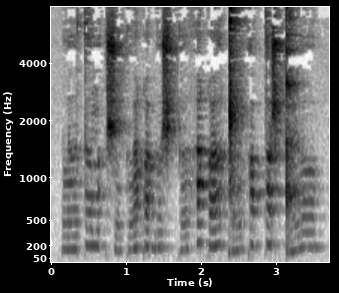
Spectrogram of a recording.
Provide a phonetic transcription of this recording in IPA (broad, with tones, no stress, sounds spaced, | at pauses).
l ɤː˩ t ɤː˧ m ɤ˧ k ʃ ø˩ k ʊː˩˧ qʷ ɤ˧ b ʊː˧ ʃ kː ɤ˩˧ h ɤ˥ qʷ ɤː˧˥ ǁ ʊː˩˧ l k ɒ˥ b t ɒ˥ ʃ ǃ ø˩˧ l o˥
